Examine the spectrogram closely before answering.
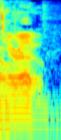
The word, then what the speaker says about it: tarot: to find out is why you don't pronounce that last t is it terret or tarot tarot it's tarot right that's what i'm saying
